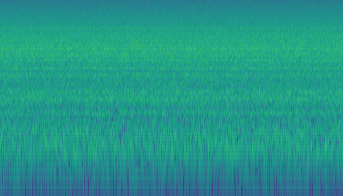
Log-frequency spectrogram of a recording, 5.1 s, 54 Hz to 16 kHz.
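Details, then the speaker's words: Laser engraver factory exhaust fan with inline exhaust fan switched on high, airflow rising from 2.93 to 3.58 m/s; constant high rushing whoosh, no pulsing, as the factory fan spins faster than it's supposed to; fan overspeed from inline fan. "then I turned on the inline fan and it went to 3.58 so a pretty good jump there from 2.93 to 3.58 and you could hear the factory fan spin up faster than it's supposed to go"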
